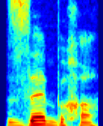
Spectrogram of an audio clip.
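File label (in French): "zebre", French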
